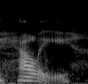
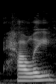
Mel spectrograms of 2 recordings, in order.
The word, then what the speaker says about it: Halley: so go ahead and write down Englishman Edmund Halley I always heard it Halley growing up and then when they became an adult and listened to some of the scientists discussing it and they pronounced it hey Hallie and I'm like oh so I've been saying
